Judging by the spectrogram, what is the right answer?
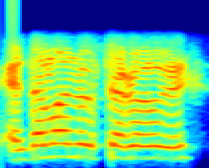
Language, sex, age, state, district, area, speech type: Telugu, male, 30-45, Telangana, Nagarkurnool, urban, conversation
